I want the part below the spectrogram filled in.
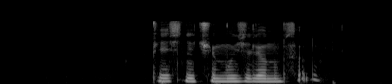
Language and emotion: Russian, neutral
